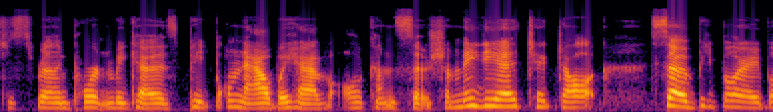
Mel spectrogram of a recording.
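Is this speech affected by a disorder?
Yes: Friedreich's ataxia.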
